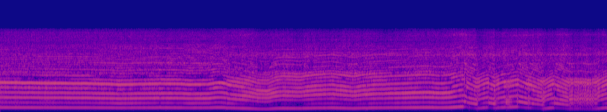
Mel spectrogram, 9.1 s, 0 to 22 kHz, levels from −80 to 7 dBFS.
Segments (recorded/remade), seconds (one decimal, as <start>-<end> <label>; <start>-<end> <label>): 0.0-2.4 recorded; 2.4-3.4 remade; 3.4-9.1 recorded

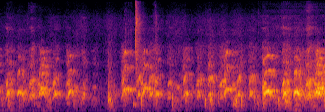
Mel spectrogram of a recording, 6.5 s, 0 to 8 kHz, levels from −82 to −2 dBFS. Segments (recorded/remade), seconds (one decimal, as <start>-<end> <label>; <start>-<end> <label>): 0.0-5.2 recorded; 5.2-6.5 remade

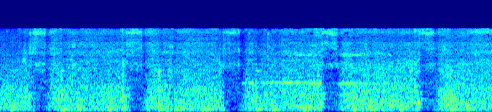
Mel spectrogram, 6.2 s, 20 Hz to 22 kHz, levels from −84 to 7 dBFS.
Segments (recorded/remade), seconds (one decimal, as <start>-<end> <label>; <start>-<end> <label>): 0.0-3.0 remade; 3.0-4.4 recorded; 4.4-6.2 remade

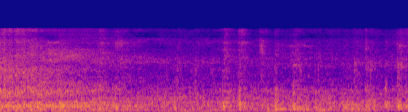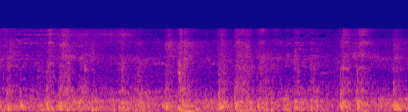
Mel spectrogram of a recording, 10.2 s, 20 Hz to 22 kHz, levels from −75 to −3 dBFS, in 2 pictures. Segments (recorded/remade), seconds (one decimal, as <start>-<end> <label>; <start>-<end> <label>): 0.0-5.3 remade; 5.3-5.8 recorded; 5.8-8.7 remade; 8.7-9.2 recorded; 9.2-10.2 remade

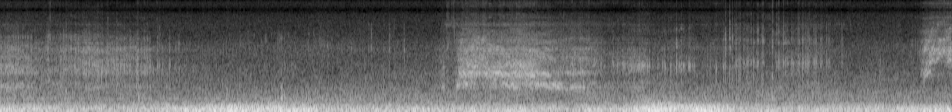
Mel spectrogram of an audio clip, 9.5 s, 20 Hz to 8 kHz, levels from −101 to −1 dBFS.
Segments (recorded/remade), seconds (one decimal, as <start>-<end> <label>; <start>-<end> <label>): 0.0-0.7 recorded; 0.7-1.5 remade; 1.5-5.2 recorded; 5.2-8.1 remade; 8.1-9.5 recorded

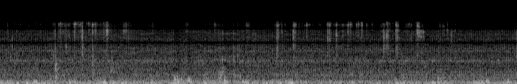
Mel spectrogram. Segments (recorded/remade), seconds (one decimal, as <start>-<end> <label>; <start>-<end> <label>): 0.0-1.0 recorded; 1.0-2.8 remade; 2.8-5.2 recorded

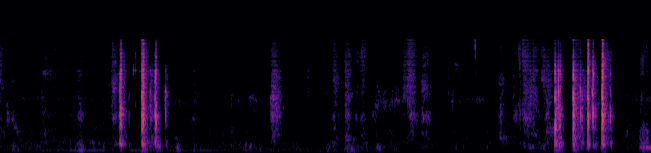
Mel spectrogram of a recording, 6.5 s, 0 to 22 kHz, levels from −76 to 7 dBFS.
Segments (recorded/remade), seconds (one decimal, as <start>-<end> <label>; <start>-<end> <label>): 0.0-0.5 recorded; 0.5-4.2 remade; 4.2-5.2 recorded; 5.2-5.9 remade; 5.9-6.5 recorded

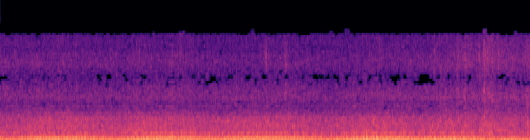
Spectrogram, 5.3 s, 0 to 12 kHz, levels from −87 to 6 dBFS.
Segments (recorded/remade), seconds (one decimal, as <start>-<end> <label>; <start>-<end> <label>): 0.0-5.3 recorded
